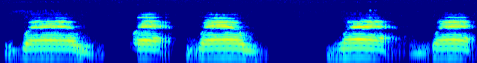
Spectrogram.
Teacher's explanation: वाव बारीक है, लिप्स की गोलाई से अदा होगा, वाव वाव वाव वाव वाव, ठीक है, इतना बारीक.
